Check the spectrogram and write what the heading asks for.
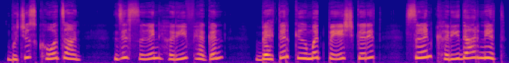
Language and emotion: Kashmiri, fearful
